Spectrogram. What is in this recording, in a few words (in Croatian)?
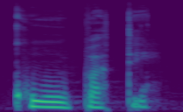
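"kupati", Croatian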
